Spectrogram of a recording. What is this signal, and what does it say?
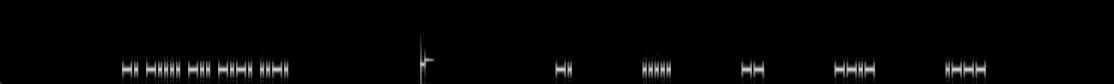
Morse code, heard as a keyed tone, about 40 wpm, spaced as for 17 wpm, 700 Hz. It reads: N6DCF N5MQJ
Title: USA Call Signs - 5 Characters - 8x Character Spacing - 40wpm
